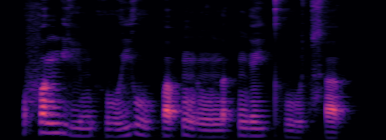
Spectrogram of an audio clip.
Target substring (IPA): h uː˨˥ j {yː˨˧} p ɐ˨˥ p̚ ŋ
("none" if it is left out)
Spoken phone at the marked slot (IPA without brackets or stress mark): uː˨˧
